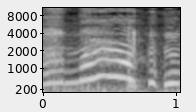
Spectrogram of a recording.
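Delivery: terrified, very high, loud crying yell.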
